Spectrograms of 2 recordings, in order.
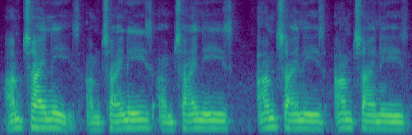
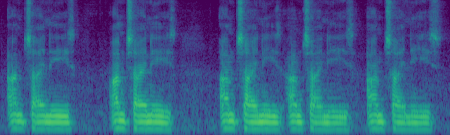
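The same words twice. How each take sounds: The two takes are said the same way.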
